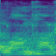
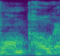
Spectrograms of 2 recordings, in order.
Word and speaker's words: Lompoc: yeah they went to lompoc high school i've also heard it pronounced along poke i think it's on poke high school and they skipped for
